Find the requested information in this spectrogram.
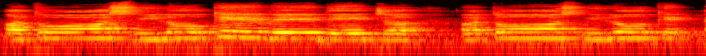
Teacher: ये अवग्रह होता है, इसमें एक विलुप्त अ होता है। तो इसको हम थोड़ा खींच के बोलेंगे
